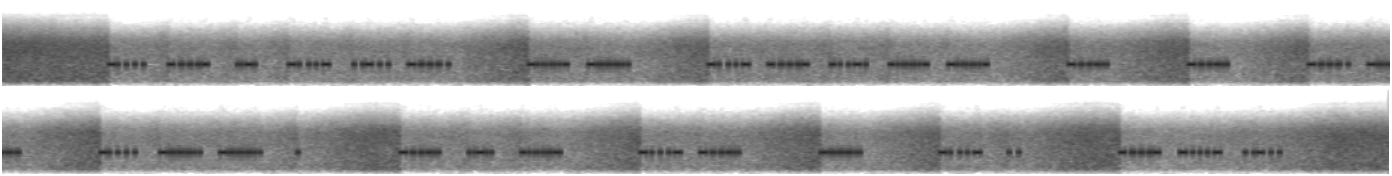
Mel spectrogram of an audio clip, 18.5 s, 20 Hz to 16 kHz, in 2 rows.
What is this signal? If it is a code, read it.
Hellschreiber (Feld-Hell, 122.5 baud), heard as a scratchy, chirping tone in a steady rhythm, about 980 Hz, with radio static. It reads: LA1WTF DE WA4OD R R FB LEE. RIG HR 5 W, ANT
